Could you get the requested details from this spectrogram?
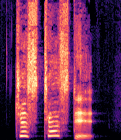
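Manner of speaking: very high-pitched voice. Quoting himself giving advice to sellers, in a high-pitched voice. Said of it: "the high-pitched voice I just said that in".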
